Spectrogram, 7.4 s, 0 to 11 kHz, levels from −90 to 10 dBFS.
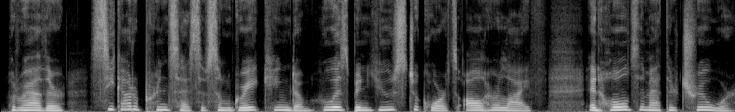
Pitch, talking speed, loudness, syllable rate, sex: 225 Hz, 210 wpm, -18 LUFS, 4.5 syllables/s, female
